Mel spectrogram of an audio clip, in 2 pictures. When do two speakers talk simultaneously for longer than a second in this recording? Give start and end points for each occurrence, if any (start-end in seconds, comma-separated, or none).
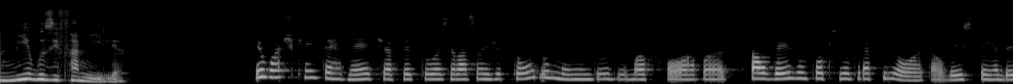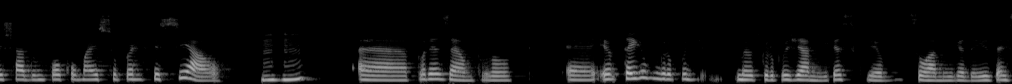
none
